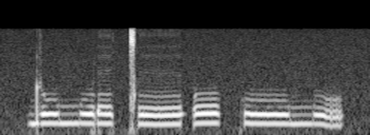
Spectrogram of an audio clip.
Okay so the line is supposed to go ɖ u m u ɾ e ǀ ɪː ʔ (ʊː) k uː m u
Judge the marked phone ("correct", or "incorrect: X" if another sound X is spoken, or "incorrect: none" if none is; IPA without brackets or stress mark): correct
